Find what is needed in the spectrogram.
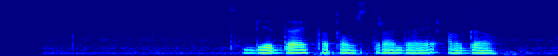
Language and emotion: Russian, neutral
